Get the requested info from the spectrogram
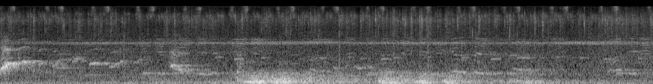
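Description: Outdoor evening ambience: a steady high-pitched drone, a few wavering calls in the middle range, and two low rumbles near the middle.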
